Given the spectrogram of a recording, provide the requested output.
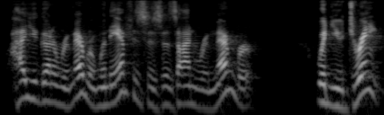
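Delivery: usual speaking voice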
